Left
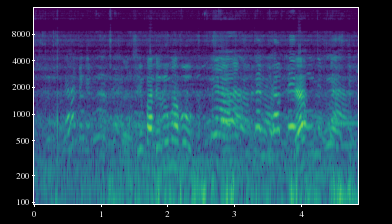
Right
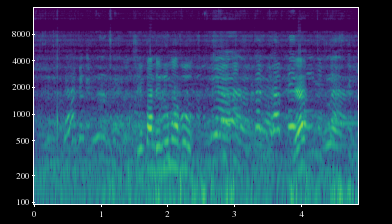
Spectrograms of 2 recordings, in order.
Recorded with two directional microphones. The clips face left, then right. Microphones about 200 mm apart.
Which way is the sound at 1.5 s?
30° right (ahead or behind).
